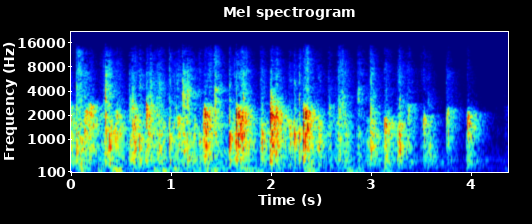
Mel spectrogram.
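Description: A crowd applauds with a dense, steady patter of many hands clapping, holding strong for several seconds before thinning out toward the end. No one speaks over it.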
